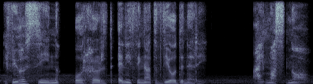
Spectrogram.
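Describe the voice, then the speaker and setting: A man acting a solemn, formal figure in a video game cutscene, speaking in a grave, measured way. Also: lowish voice, expressive, darkish tone, a little hiss or hum, lightly acted. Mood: grave, urgent.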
